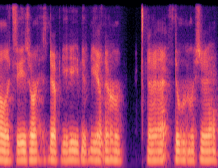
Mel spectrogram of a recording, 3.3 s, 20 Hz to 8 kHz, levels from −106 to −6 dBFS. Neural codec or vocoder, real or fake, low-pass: autoencoder, 22.05 kHz, a latent of 192 numbers a frame, VITS, trained on one speaker; fake; 7.2 kHz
